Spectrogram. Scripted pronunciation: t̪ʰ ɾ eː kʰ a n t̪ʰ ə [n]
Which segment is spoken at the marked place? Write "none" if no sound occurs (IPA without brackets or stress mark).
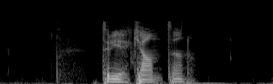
n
